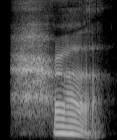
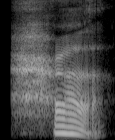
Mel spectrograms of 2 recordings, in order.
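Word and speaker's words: حاء: When you say this letter, the tongue naturally moves slightly back towards the throat. If it comes easily for you, that's great. Just say it. Ha.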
